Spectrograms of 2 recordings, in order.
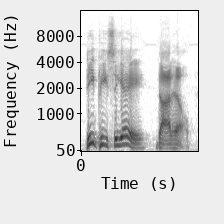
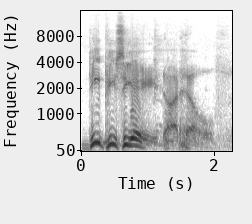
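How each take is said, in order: First: It is said in a plain speaking voice. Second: It is said in a big radio-announcer voice.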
